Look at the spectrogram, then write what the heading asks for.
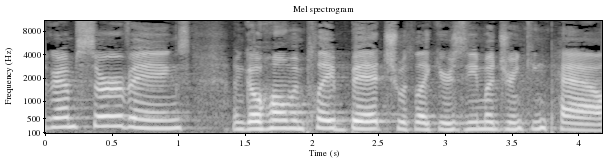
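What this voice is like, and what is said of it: Usual voice. Nothing is said of it.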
